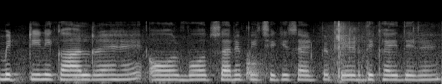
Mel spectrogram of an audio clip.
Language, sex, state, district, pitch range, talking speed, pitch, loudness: Hindi, female, Uttar Pradesh, Varanasi, 215-225 Hz, 205 wpm, 220 Hz, -19 LUFS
